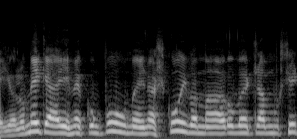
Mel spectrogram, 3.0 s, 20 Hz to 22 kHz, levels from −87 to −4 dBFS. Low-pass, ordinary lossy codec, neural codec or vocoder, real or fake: 19.8 kHz; none; none; real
